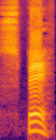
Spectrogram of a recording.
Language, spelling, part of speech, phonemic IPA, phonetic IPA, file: Pashto, سپی, noun, /spe(ː)/, [spa̟ɪ̯], Dog-YusafzaiDialect.ogg
- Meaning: dog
